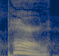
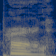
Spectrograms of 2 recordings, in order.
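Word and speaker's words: Pearn: say his last name I was always taught it was paired not burn right and so I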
